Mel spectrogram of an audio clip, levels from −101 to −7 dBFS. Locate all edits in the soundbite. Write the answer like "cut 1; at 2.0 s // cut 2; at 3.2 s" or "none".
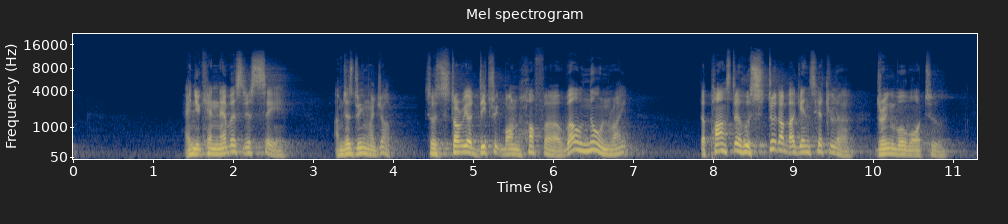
cut 1; at 4.3 s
